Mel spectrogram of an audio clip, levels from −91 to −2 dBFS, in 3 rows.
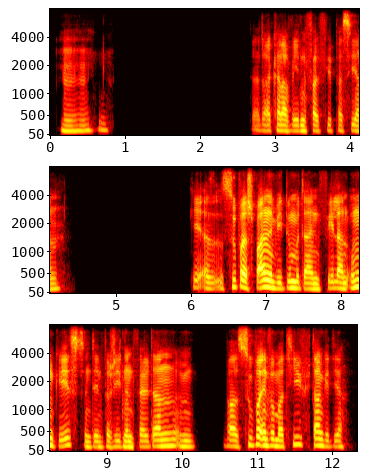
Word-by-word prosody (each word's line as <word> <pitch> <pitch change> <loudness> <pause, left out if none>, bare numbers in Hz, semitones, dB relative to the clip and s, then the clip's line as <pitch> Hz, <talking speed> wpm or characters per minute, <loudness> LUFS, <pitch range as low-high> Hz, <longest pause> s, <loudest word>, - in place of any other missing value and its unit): Mhm, 125 +1 -7
hm. 150 -3 -16 1.9
Ja, - - -14
da - - -6
kann 135 - -2
auf 130 -1 -1
jeden 130 0 -3
Fall 125 0 -4
viel 130 - -13
passieren. 130 0 -3 1.7
Okay, - - -4
also 135 -1 -5
superspannend, 160 +1 +6
wie 135 -1 -1
du 150 - -2
mit 150 -1 +2
deinen 130 -2 +1
Fehlern 145 0 +1
umgehst 160 +1 +1
in 125 -2 -5
den 125 -1 -6
verschiedenen 130 0 -3
Feldern. 145 +4 -1
Hm, 135 -3 -5 0.4
war 145 -2 -1
super 170 +8 +3
informativ. 155 +4 -1
Danke 155 -4 +1
dir. 135 0 -9
135 Hz, 140 wpm, -23 LUFS, 130-150 Hz, 1.9 s, superspannend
